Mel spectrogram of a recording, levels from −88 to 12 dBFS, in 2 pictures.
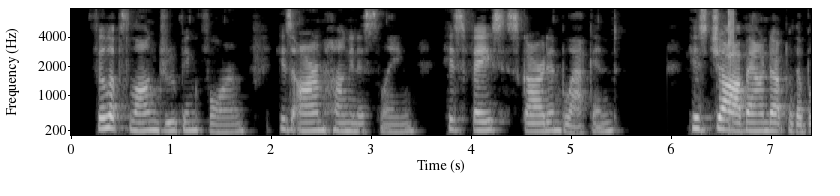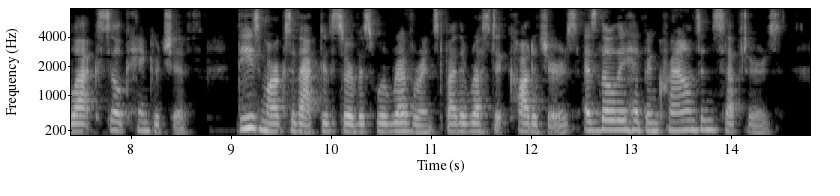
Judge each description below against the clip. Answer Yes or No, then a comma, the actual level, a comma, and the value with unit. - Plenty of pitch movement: No, narrow, 2.5 semitones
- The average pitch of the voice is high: Yes, high, 195 Hz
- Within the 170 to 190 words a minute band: Yes, average, 175 wpm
